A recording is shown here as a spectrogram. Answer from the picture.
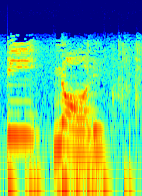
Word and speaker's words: pinoli: Pie, nuts, pinoli. Pinoli. Like P, like P. Noli, but spell different.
